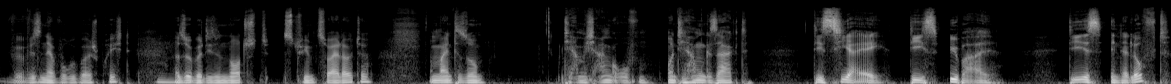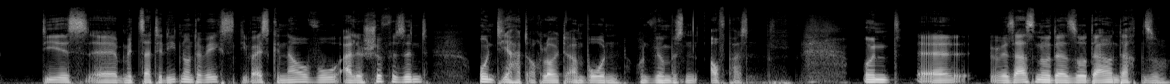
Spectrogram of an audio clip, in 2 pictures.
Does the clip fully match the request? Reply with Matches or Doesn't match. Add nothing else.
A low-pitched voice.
Matches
